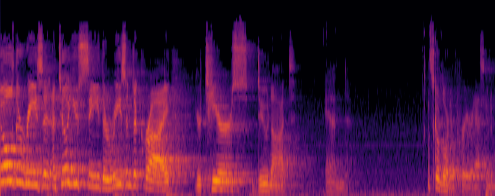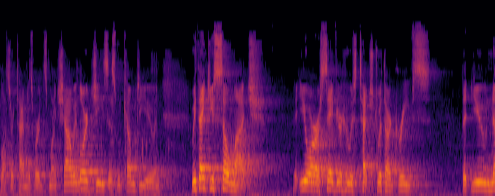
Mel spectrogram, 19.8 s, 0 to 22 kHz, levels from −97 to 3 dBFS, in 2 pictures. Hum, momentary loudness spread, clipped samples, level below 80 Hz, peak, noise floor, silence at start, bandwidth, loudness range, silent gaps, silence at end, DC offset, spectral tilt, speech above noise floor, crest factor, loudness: none; 16 LU; under 0.1%; -60 dBFS; -12 dBFS; -62 dBFS; 0 s; 13 kHz; 11 LU; none; 0 s; under 0.1%; -4.5 dB/octave; 31 dB; 20 dB; -31 LUFS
